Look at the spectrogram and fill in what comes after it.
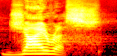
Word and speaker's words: Jairus: His name is Jairus. It rhymes with virus.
